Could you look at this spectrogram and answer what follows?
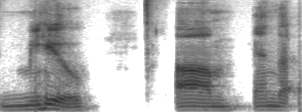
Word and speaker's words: mu: how you pronounce it mu like Mewtwo from Pokemon it's not U it's mu um and the s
